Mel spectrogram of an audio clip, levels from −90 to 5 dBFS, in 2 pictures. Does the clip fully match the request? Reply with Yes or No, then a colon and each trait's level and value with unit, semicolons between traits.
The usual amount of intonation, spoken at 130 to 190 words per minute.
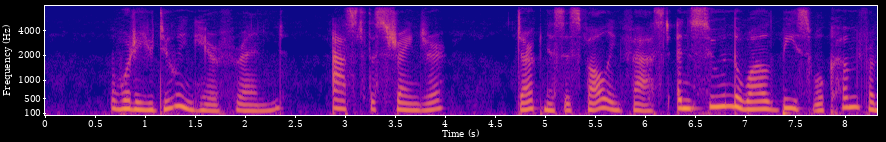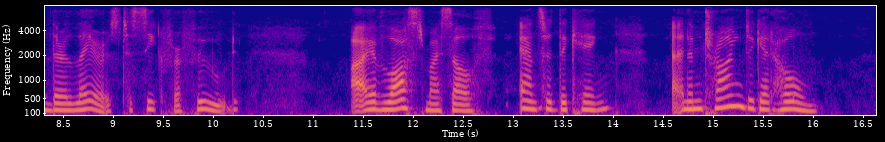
Yes: average, 3.6 semitones; average, 145 wpm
